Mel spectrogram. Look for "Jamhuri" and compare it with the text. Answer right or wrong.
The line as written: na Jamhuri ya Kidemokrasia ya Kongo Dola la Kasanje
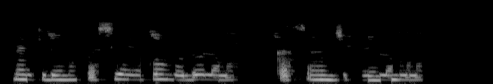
wrong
